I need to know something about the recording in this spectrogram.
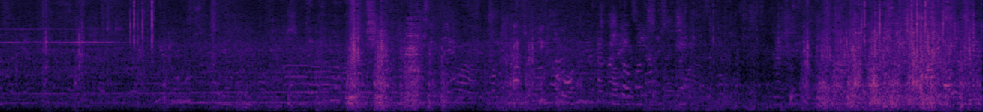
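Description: An electric tram's traction motors whine as it rides.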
